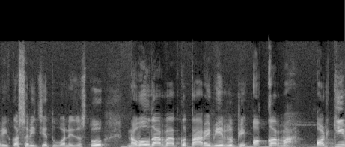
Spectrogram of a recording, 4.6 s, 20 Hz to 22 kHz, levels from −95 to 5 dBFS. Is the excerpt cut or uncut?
cut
